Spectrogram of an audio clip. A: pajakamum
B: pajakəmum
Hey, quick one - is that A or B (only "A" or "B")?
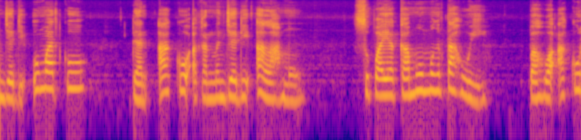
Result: A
